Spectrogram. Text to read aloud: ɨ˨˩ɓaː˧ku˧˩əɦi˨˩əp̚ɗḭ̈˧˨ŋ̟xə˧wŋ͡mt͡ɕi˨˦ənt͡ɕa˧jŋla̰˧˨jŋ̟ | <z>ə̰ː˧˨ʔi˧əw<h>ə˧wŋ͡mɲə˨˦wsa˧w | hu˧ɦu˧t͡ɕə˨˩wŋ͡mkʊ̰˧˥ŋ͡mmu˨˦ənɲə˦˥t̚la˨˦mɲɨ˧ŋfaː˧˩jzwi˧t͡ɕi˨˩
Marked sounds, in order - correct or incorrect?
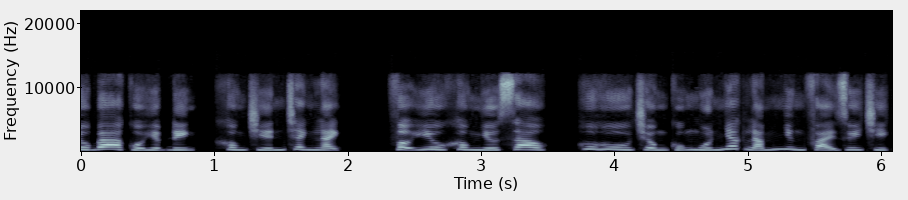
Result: incorrect: v, incorrect: x

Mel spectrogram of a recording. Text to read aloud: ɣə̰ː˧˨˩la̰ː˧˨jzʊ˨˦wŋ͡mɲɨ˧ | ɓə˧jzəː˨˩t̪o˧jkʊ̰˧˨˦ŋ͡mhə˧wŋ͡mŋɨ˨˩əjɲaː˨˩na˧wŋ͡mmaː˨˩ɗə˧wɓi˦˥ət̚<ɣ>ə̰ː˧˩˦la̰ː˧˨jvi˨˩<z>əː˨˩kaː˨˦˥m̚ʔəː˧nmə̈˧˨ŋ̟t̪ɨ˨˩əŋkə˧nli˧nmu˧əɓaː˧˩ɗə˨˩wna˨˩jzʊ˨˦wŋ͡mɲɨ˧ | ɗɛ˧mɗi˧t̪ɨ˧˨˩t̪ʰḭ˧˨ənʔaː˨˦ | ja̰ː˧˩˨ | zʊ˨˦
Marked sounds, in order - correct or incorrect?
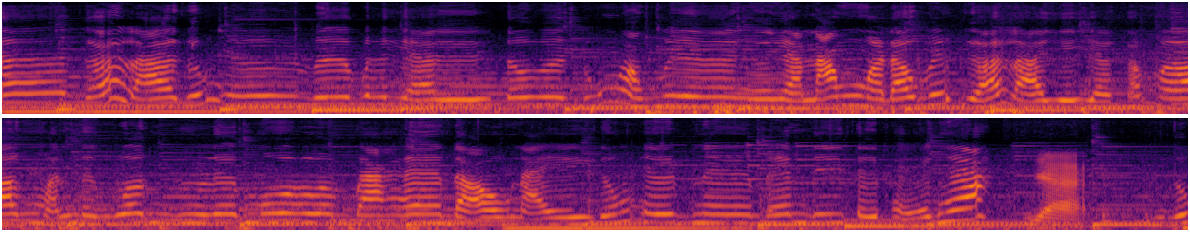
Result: correct, correct

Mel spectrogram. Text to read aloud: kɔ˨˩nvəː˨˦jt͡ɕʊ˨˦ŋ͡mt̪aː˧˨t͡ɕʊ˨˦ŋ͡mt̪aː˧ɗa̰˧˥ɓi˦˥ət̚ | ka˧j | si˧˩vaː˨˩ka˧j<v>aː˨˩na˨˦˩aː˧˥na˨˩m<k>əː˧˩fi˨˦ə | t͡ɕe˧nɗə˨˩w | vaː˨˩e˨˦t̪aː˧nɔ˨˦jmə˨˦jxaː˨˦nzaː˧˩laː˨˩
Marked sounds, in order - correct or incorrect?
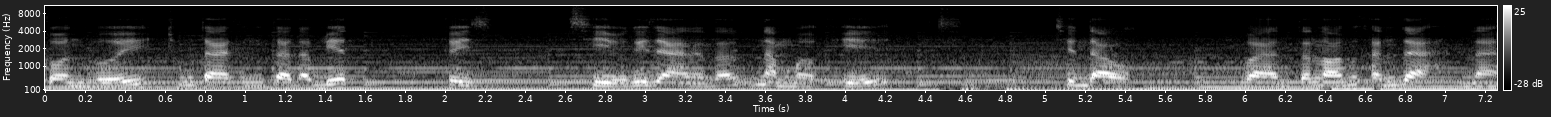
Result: incorrect: z, incorrect: ʔ

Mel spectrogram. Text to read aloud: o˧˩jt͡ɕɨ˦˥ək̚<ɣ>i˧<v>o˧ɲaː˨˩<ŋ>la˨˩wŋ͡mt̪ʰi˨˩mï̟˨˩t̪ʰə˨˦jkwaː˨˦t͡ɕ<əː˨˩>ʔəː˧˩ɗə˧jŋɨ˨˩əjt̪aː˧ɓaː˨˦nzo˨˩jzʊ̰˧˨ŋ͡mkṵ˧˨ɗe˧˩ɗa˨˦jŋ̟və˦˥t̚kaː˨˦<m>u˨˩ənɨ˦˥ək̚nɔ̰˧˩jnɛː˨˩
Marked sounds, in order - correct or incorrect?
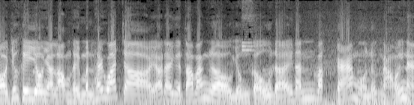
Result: incorrect: x, incorrect: z, incorrect: none, correct, correct

